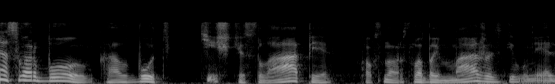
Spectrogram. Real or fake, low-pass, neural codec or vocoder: fake; 7.2 kHz; codec, 44.1 kHz, 7.8 kbps, Pupu-Codec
